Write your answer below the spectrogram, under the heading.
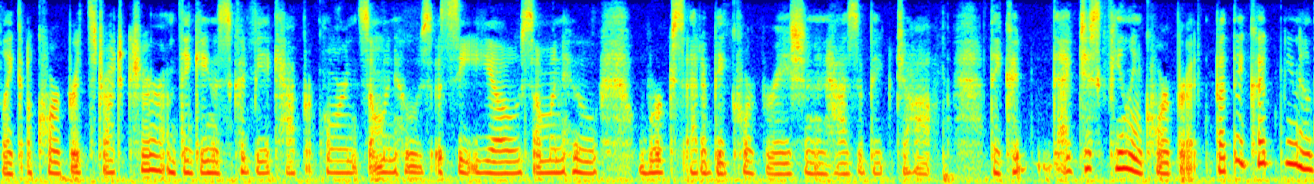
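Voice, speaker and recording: A woman reads cards in a soft, mostly unvoiced whisper so she won't wake anyone at home. Her voice is husky and gravelly, and she sounds intuitive and reassuring as she checks in with "okay" and "right". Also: medium pitch. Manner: whispering softly, often unvoiced. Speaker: tarot and oracle card reader. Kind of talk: casual spiritual card reading. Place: home at night, lamp light.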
